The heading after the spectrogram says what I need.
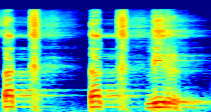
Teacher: Kaf sukun memiliki sifat hamz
